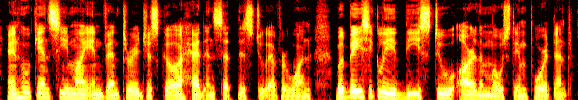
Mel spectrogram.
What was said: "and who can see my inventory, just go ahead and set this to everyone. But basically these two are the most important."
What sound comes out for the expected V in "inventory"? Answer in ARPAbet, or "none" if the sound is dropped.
V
